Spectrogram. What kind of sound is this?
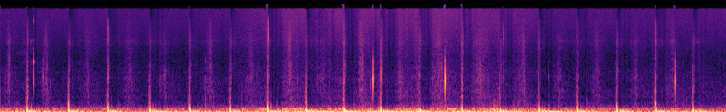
Footsteps on Grass.L
walking on a grass surface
